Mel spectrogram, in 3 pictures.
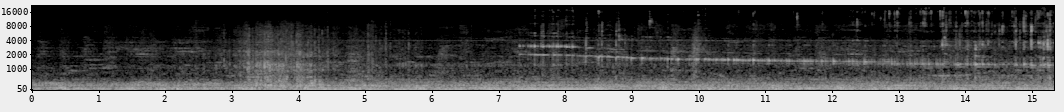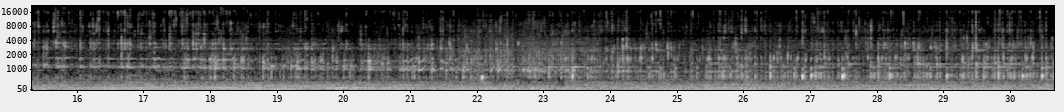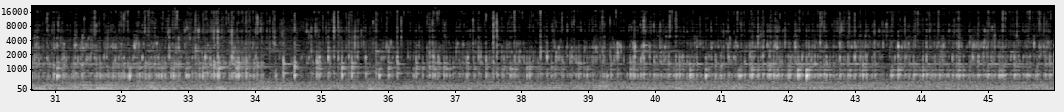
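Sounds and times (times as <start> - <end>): coffee maker dispensing coffee: 3.0 - 5.8, 7.2 - 45.9
small irregular drips: 7.3 - 45.9.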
